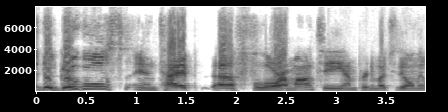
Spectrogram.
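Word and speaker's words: Florimonte: go on to the Googles and type uh Flora Monty I'm pretty much the only one doing comics and you spell it as you can see on there f-l-o-r-i-m-o-n-t-e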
